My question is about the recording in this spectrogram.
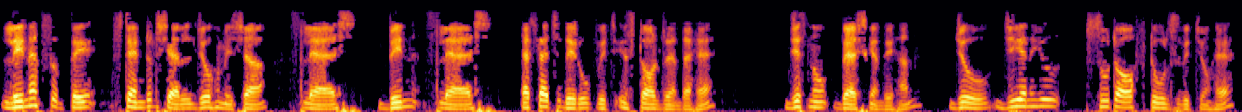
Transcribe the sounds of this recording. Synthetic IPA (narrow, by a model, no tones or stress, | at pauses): lɪːnəksʊt̪ːeːsʈɛ̃ːɳɖəɾɖʃɛld͡ʒoːɦəmeːʃaːslɛːʃbɪnslɛːʃɛsɛt͡ʃd̪eːɾuːpʋɪt͡ʃɪnsʈɔːlɖɾɛ̃ːnd̪aːɦɛː | d͡ʒɪsnũːbɛːʃkɛ̃ːnd̪eːɦən | d͡ʒoːd͡ʒiːɛnjuː | suːʈaːpʰʈuːlsʋɪtːt͡ʃõːɦɛː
